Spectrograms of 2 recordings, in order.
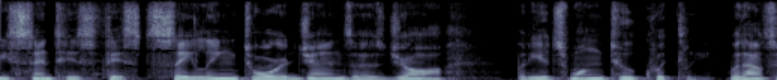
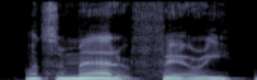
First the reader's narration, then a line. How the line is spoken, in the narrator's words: Janza taunted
